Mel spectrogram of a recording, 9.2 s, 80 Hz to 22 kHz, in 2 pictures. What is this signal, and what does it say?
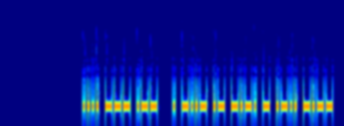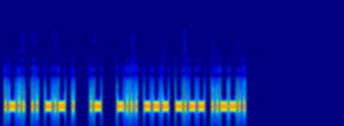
Morse code, heard as a keyed tone, about 40 wpm, 700 Hz. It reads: HOW EXACTLY LIKE A BOY?
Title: Sentences from Top 900 Words 40wpm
